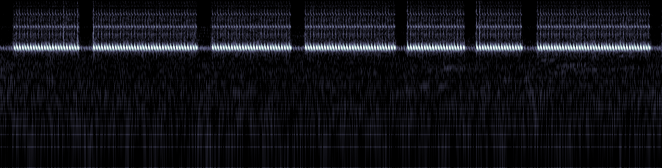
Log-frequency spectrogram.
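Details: Continuous shrill trilling from a house cricket, pure and even in pitch, broken into runs of roughly one second by brief silent gaps, eight bursts in all.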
